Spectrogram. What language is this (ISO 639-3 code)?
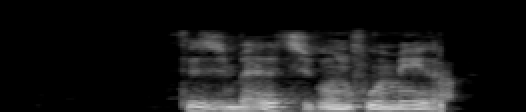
kab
